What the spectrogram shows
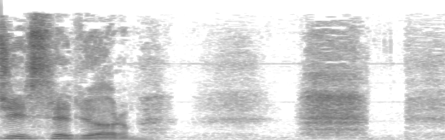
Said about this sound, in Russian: Как видите, дыхание мое сейчас участилось. Но даже сейчас не я решаю, с какой скоростью мне дышать. Мышцы грудной клетки участили свои сокращения и заставляют меня дышать чаще.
